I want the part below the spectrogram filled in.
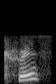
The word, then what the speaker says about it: Kris: It would be Chris with a K, Molina.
